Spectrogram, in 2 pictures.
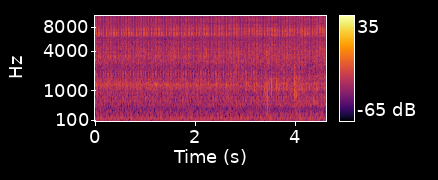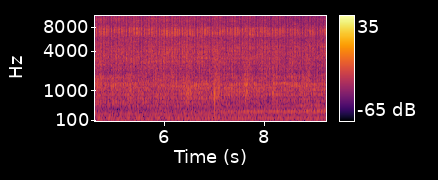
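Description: Toyota Land Cruiser's 1HD-FTE 4.2-litre straight-six turbodiesel idling steadily, with a few light clicks over it.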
